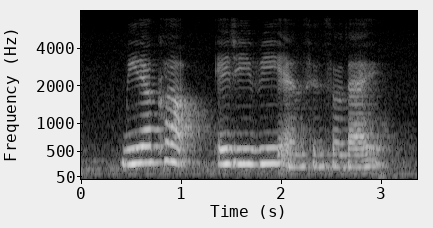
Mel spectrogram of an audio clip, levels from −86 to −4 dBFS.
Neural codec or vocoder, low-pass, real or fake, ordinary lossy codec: none; 7.2 kHz; real; none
